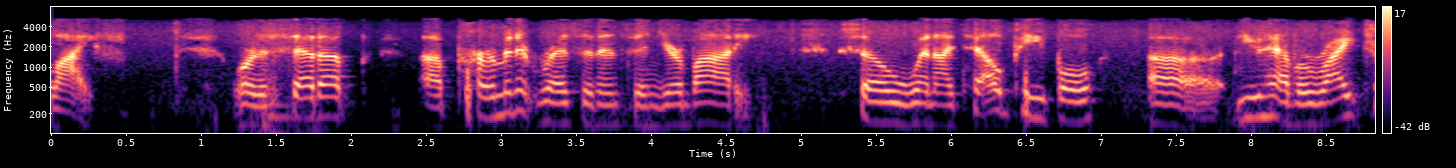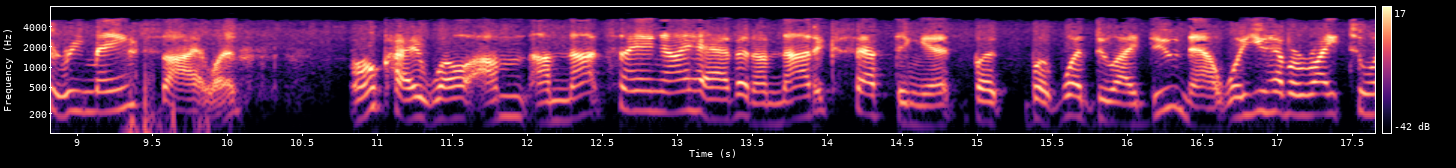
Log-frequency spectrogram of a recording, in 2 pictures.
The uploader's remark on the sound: HEALING TEACHING CONFERENCE CALL.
